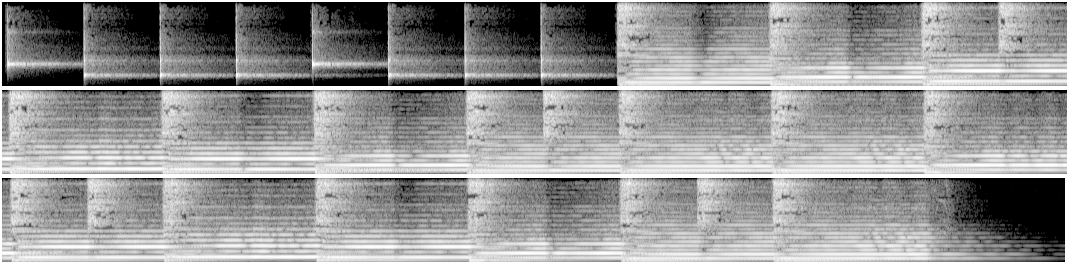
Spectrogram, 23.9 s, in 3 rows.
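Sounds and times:
Norwegian folk tune: 0:04.6 - 0:23.6.

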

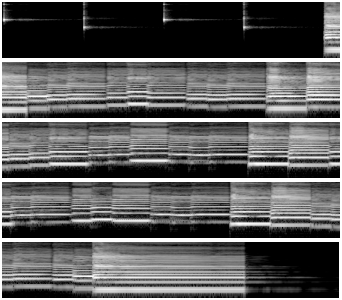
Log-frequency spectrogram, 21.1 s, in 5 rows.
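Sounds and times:
slow etude: 0:04.1 - 0:20.7.

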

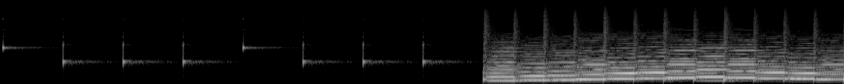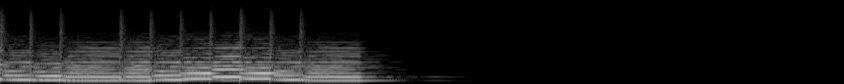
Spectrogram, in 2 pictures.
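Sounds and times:
F natural minor music played forte: 0:04.8 - 0:12.6.

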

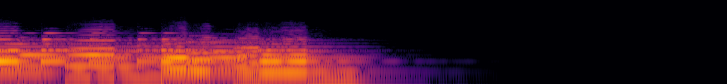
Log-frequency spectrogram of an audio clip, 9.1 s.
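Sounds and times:
steel drum band playing: 0:00.0 - 0:03.3.

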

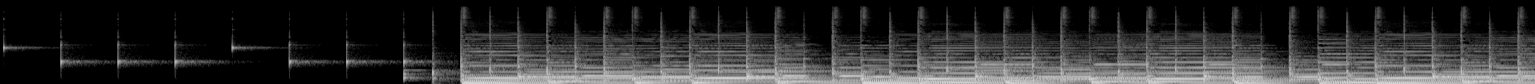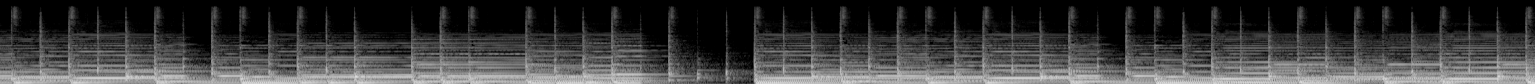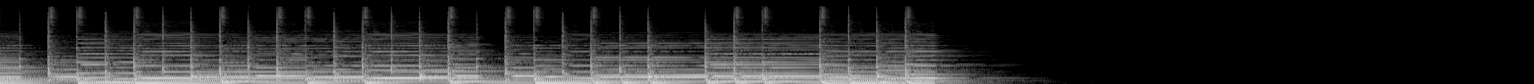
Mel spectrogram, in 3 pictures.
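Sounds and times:
driving saxophones: 0:04.6 - 0:08.1, 0:09.0 - 0:22.0, 0:22.9 - 0:40.4.

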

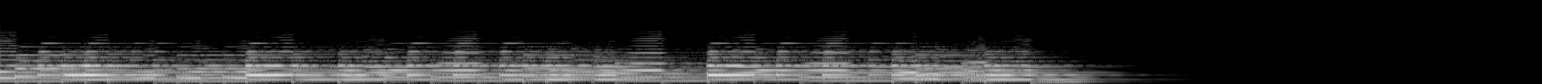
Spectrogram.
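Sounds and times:
steel drum band playing: 0:00.2 - 0:06.0, 0:07.1 - 0:10.1.

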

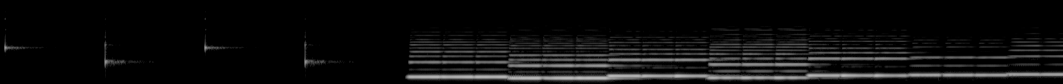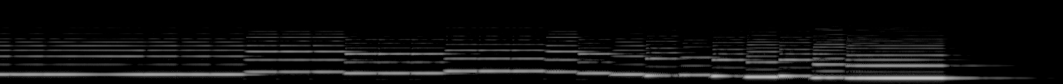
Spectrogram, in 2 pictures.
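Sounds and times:
slow etude: 0:04.1 - 0:20.8.

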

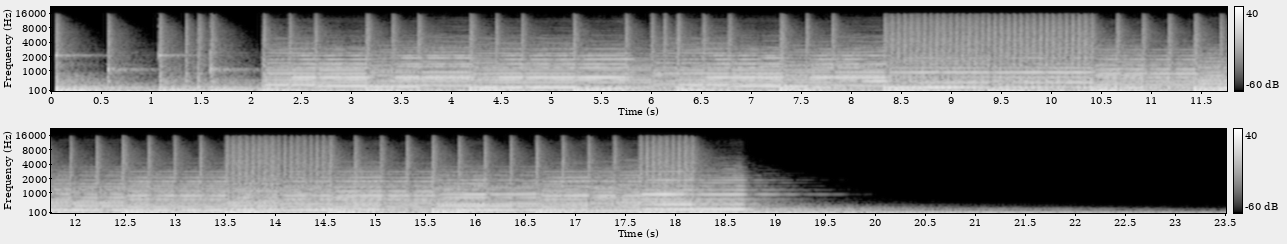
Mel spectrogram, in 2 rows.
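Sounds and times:
fast march music: 0:00.0 - 0:19.0.

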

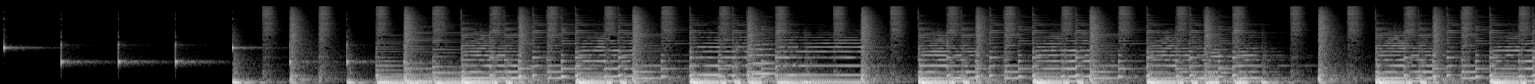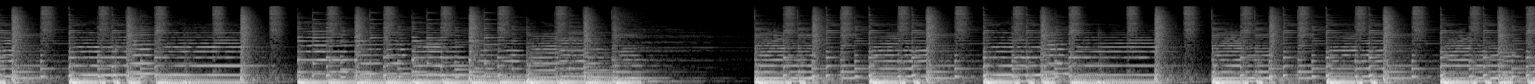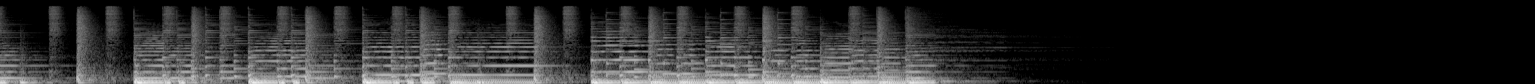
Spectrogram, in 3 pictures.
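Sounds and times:
bluegrass music: 0:03.8 - 0:13.0, 0:13.8 - 0:22.0, 0:22.9 - 0:31.3, 0:32.0 - 0:40.4.

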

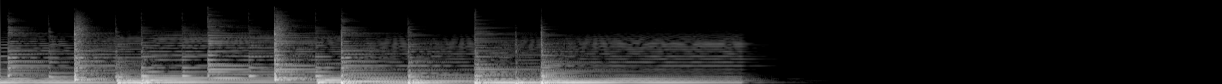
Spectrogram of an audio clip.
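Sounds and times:
country shuffle music: 0:00.0 - 0:06.9.

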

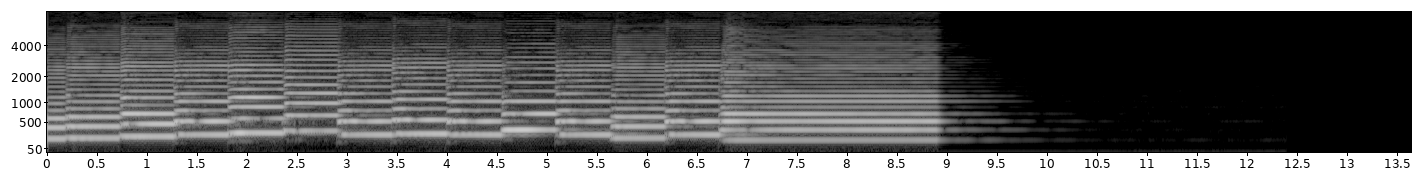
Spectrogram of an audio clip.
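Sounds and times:
slow etude in G minor: 0:00.0 - 0:09.0.

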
